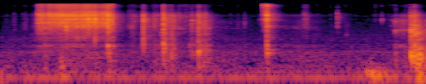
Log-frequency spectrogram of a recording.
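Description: A packaging wrapper torn open in one long rip, followed by a few short crinkles and clicks as it is handled, while a bento meal is being unwrapped.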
